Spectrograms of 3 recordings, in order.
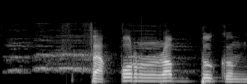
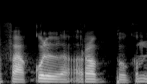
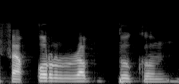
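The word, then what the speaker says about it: فقل ربكم: Di Al-An'am 147, faqur rabbukum. Jadi bukan faqul rabbukum, tapi faqur rabbukum.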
